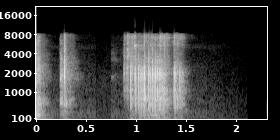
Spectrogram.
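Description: Handling noise as the laptop with the webcam and microphone is touched and moved: a sharp click, a short rustle, then a longer scraping rustle about a second in, with the sound cut to silence between them.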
